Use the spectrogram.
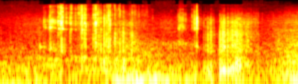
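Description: Deep-fried, artificially flavoured crisps crunched between the teeth in a quick burst of crisp bites with chewing, close and fairly quiet, with no voices.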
